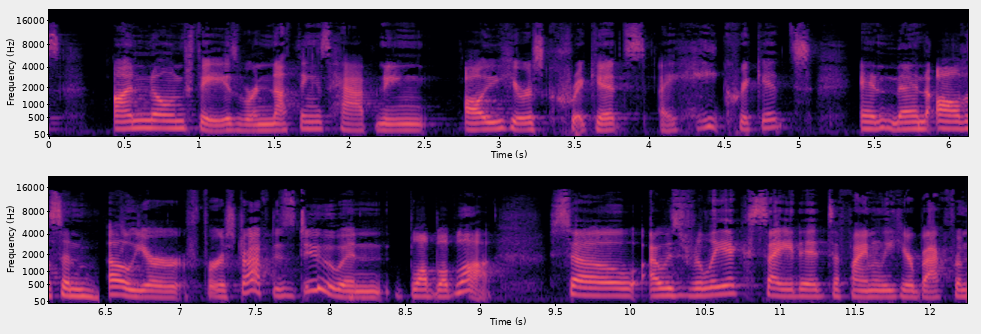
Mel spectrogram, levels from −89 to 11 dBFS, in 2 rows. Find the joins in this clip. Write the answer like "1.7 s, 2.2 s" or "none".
6.5 s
